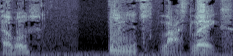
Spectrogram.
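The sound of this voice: A man puts on a character voice with a low pitch and ordinary pitch variation, speaking at a very slow pace.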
